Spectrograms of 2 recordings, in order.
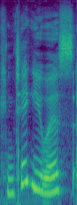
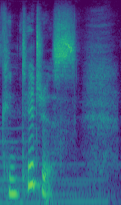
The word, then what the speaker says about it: contiguous: And I said, "I mispronounced the word contiguous as contigious."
